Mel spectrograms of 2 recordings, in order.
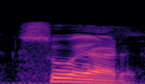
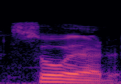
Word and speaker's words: swear: সো পরের যে শব্দটা আছে SWEAR, এটার উচ্চারণটা কিন্তু হয় সোয়ার সোয়ার।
